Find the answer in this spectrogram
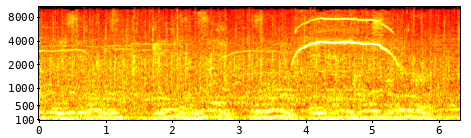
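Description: Stadium crowd noise: a mass of voices talking and calling with some applause. High whistles rise over it, the loudest and longest about four seconds in, held for over a second.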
